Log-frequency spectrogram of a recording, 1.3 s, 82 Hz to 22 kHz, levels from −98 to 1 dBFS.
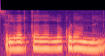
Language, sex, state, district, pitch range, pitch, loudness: Telugu, female, Andhra Pradesh, Visakhapatnam, 170-180 Hz, 175 Hz, -15 LUFS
